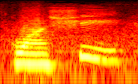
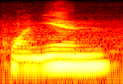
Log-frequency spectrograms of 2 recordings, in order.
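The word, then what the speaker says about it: Guanyin: so many different ways guanxi is the Chinese pronunciation and it is as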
